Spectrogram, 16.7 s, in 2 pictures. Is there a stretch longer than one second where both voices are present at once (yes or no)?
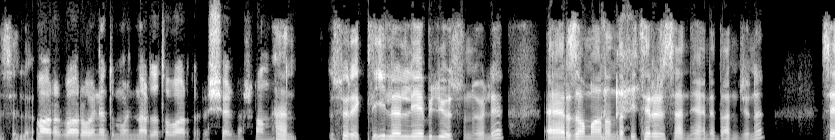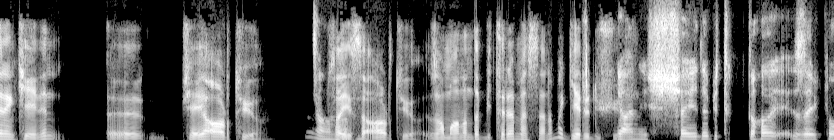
no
